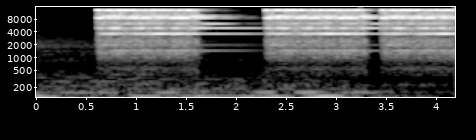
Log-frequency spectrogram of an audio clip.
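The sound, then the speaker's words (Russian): A shrill, harsh electric doorbell sounds as its button is pressed hard. Two long piercing bursts rich in high overtones sound over a low rumbling background, split by a brief gap. “Звонок отвратителен. Пронзительный резкий писк. Порядочные люди не давят кнопку со всей дури.”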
